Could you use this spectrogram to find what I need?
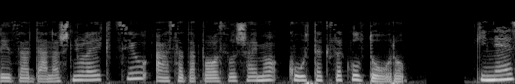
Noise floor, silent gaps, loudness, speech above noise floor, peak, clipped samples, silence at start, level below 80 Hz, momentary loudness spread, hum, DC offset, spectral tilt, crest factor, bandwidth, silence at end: -63 dBFS; none; -23 LUFS; 41 dB; -8 dBFS; under 0.1%; 0 s; -38 dBFS; 6 LU; none; under 0.1%; -6 dB/octave; 14 dB; 8 kHz; 0 s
